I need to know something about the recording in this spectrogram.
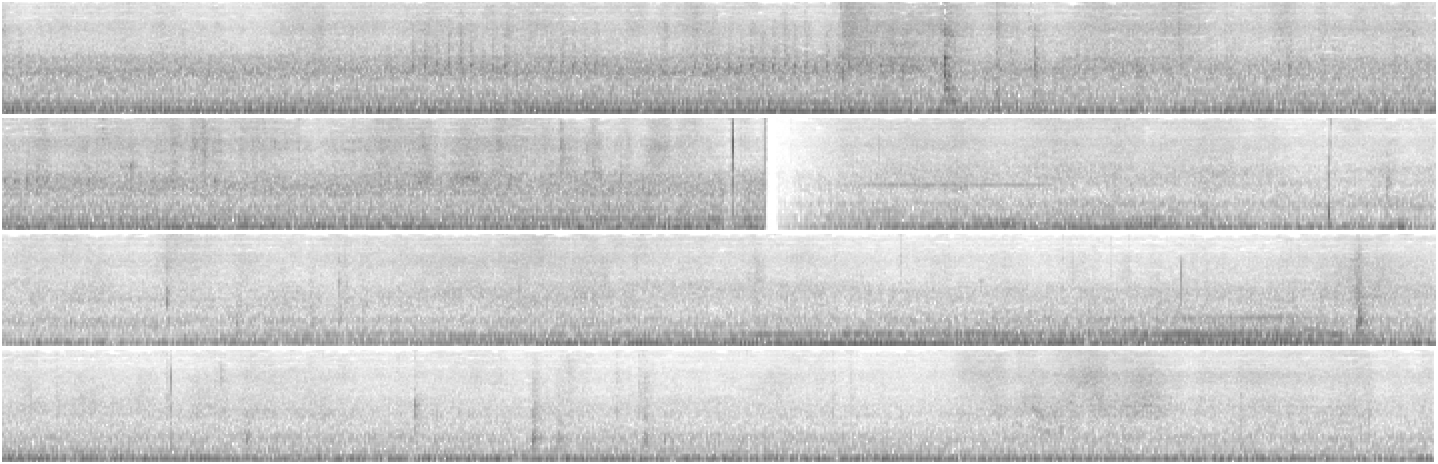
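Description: A bus engine drones and rises and falls in pitch as the bus drives.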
